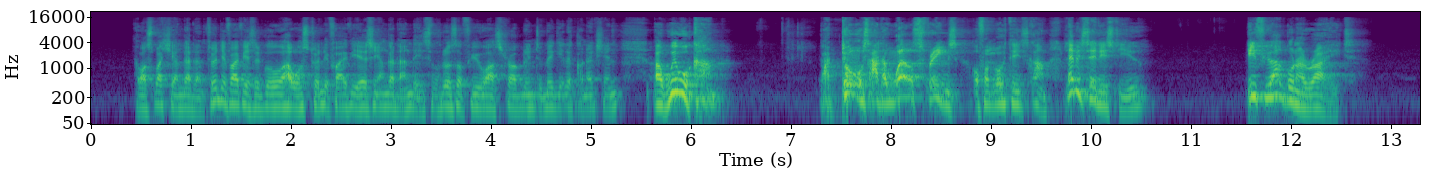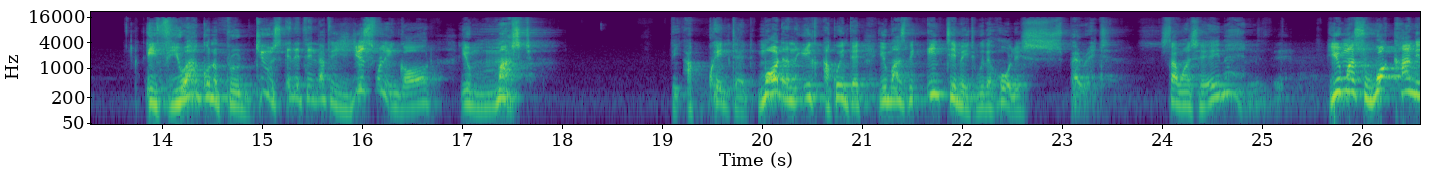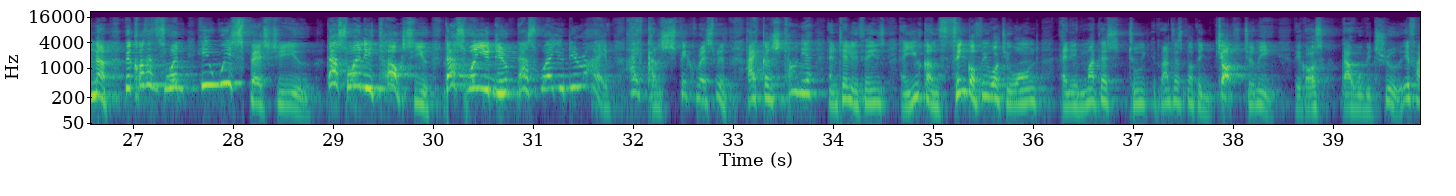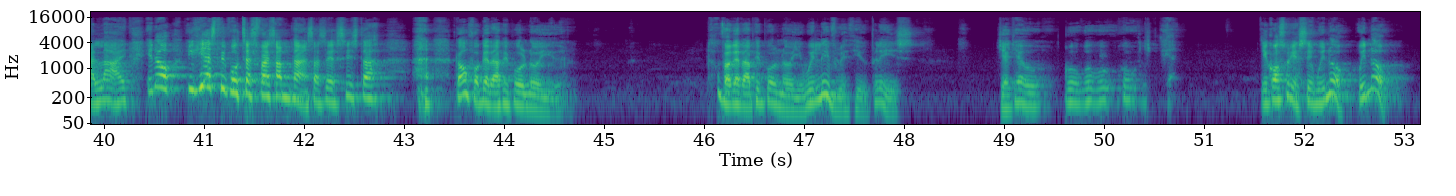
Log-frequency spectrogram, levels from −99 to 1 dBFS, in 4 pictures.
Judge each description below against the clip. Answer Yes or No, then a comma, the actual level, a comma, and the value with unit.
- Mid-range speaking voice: Yes, medium, 165 Hz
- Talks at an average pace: No, fast, 210 wpm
